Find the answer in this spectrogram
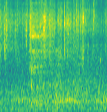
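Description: Faint rustling of raspberry leaves and canes as a hand reaches into the bush, over a steady low rumble.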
